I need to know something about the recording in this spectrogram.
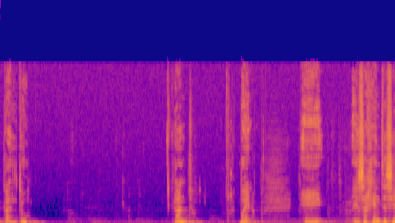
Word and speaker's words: Canto: Quiero decirles, si no lo saben, me imagino que lo saben, que en portugués C-A-N-T-O se pronuncia Cantú.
